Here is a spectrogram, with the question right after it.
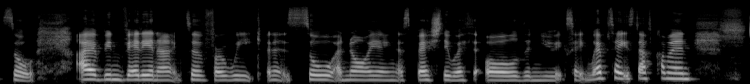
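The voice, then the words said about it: Ill, croaky, strained voice. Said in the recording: “I sound like a Dalek because I'm like, my voice is a bit pants ... when you're ill”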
